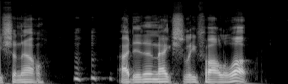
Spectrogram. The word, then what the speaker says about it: Chanel: I realized that when I mentioned Chanel, and it's really Chanel, I didn't actually follow up.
